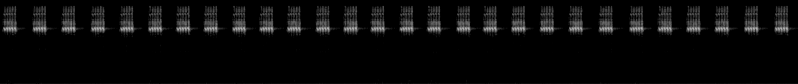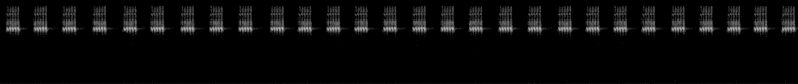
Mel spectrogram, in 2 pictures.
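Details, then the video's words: Night-time cricket chirping, recorded live with a Sony PCM D100 and no looping. Shrill, even pulses repeat roughly three or four times per second, unbroken across the whole stretch against a silent background. "Cricket Chirp Sound - Cricket Sounds at Night"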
